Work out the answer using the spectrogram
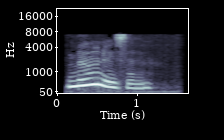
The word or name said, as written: moonism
